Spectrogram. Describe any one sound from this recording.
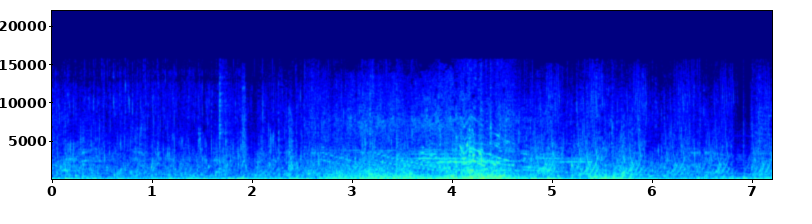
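Game sound effects of ink splattering play throughout.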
